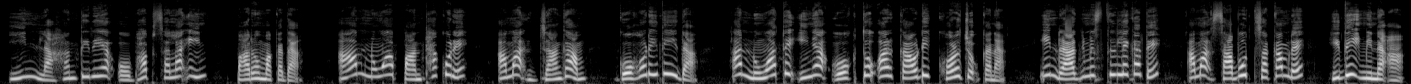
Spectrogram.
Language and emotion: Santali, angry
